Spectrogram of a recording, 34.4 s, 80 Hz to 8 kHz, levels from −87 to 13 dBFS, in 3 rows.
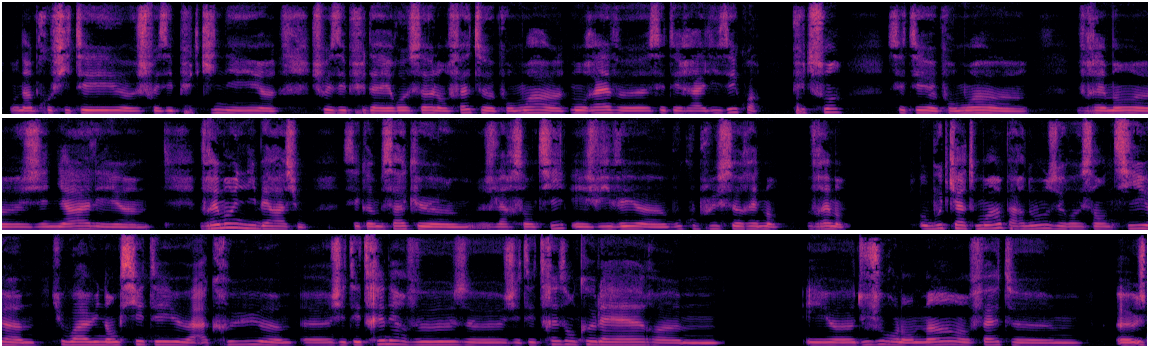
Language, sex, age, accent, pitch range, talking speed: French, female, 20-39, French, 180-210 Hz, 130 wpm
